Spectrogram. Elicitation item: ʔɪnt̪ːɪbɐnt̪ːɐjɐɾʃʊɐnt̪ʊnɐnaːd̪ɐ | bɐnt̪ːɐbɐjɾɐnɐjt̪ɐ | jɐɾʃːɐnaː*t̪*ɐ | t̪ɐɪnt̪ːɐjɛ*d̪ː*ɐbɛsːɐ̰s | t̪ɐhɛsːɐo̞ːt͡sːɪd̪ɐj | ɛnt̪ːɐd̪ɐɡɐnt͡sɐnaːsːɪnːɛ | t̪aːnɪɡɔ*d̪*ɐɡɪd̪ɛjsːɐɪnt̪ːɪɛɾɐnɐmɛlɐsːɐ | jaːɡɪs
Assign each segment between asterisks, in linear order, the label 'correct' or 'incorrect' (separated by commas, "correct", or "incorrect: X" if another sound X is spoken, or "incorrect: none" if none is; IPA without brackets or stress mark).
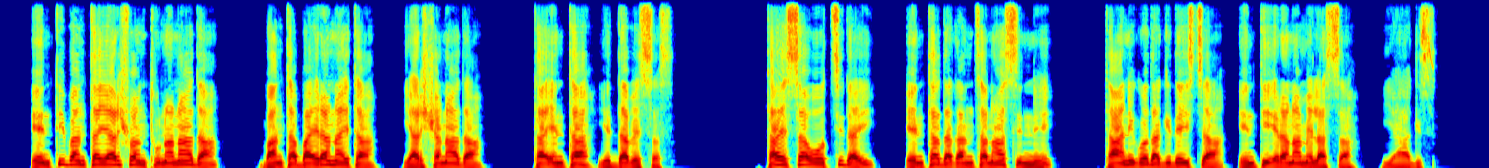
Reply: incorrect: d̪, correct, correct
